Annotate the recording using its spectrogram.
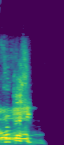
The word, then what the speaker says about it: corpuscles: Yeah, corpuscles. – Corpuscles? – Yeah, corpuscles. As in corpuscular.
